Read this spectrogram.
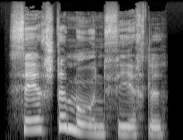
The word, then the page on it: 's erschte Mondvìertel: Bas-Rhin; Strasbourg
